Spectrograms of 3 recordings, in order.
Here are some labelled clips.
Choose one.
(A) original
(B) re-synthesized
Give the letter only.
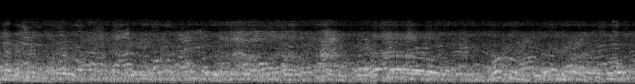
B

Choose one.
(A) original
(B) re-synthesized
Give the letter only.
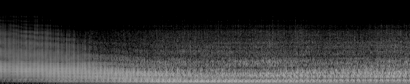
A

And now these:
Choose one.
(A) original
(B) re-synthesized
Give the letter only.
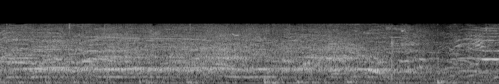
A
